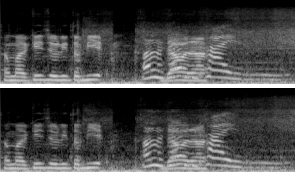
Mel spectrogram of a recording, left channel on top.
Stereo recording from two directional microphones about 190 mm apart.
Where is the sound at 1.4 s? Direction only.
30° left (ahead or behind).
